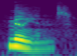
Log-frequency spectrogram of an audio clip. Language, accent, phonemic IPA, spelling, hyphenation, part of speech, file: English, US, /ˈmɪljənz/, millions, mil‧lions, numeral, En-us-millions.ogg
- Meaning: plural of million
